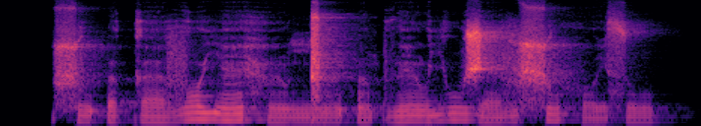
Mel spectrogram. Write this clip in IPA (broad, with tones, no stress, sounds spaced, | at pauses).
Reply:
ʂ u˩ ʔ ə˩˧ k ɜ˩ v o˥ j ɛ̃˧˥ h œ̃˩ u̯ ŋ͡ǁ u˩˧ ʔ ɐ̃˩˧ p ð ɛ̃˥ u̯ j u˥ ʒ ɛ˩˧ v ʂ u˥ h o˩ i̯ s u˧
